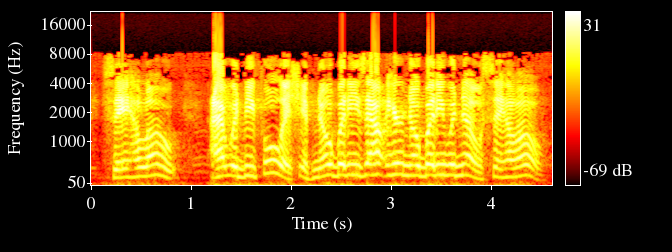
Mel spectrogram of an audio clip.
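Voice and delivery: loud and high, arguing with himself; heated inner argument. Retold or imitated. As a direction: push back hard against the nagging voice. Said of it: "an argument with a voice".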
